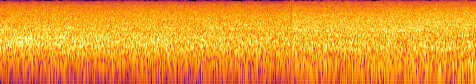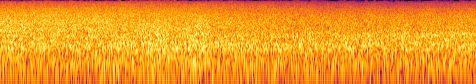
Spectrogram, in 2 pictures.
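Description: Steady ocean surf: breaking waves and whitewater making an even, unbroken hiss.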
